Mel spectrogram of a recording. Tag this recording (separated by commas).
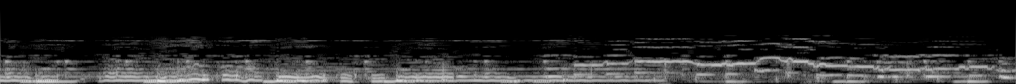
Violin, Musical instrument, Music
